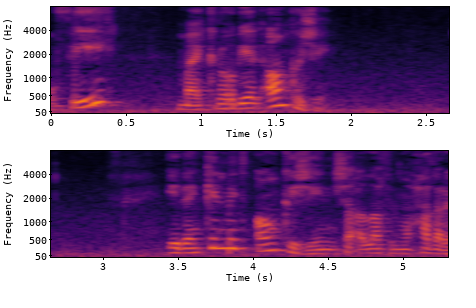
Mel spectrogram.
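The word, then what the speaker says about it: oncogene: إذا كلمة أونكوجين إن شاء الله في المحاضرة الجاية حندرسوا بعض الأشياء، وممكن في محاضرة اليوم أعتقد حندرسوا إيش معنى كلمة أونكوجين. فأونكوجين هو المسبب للسرطان، وتكتب كالآتي O-N-C-O-G-E-N-E أونكوجين.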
